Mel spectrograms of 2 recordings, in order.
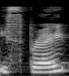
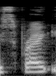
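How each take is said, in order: First: SPRITE said "ee-sprite", rising; added E. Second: Said in the usual way. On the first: Shown as a demonstration. Partner showing how they say it, SPRITE as "ee-sprite". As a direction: put an E sound before "Sprite". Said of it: "they always put an E in front". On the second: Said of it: "how you guys say Sprite?".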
